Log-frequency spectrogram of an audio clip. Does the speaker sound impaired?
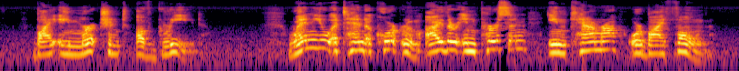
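No.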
